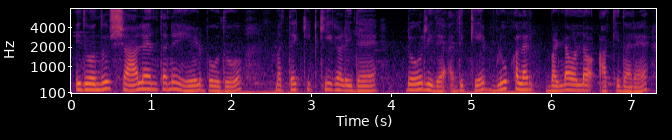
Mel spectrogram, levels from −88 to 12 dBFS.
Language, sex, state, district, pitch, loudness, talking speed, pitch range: Kannada, female, Karnataka, Mysore, 180 Hz, -27 LUFS, 130 wpm, 160-205 Hz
